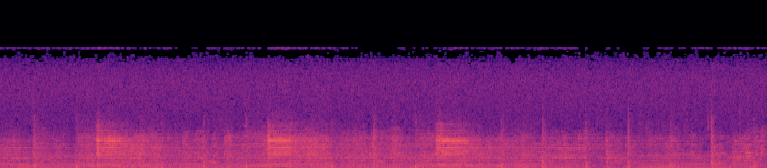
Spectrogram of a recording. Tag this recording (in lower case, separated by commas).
music, speech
